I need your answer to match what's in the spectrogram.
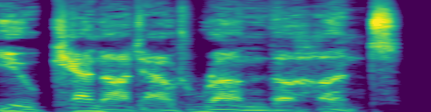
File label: Male Tauren Threaten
